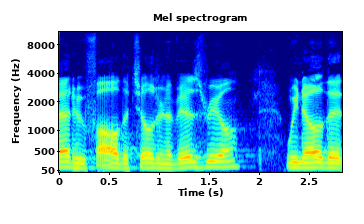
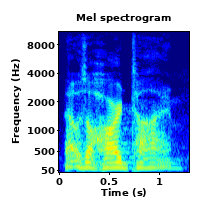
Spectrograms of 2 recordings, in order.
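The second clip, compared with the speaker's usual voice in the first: hushed prayer; 4 semitones lower, 9 dB quieter than usual. Retold or imitated. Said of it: "where we say".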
